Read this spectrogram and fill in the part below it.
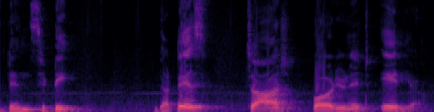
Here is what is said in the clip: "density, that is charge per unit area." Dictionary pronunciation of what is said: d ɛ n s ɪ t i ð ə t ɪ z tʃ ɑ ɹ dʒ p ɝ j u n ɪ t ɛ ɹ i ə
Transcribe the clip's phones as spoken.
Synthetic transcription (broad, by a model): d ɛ n s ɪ t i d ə t ɪ z tʃ ɑ ɹ dʒ p ɝ j u n ɪ t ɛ ɹ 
